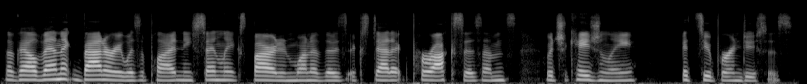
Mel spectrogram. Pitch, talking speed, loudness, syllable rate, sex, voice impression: 195 Hz, 140 wpm, -21 LUFS, 5.9 syllables/s, female, feminine, adult-like, tensed, bright, clear, slightly nasal, calm, friendly, reassuring, unique, slightly lively, kind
